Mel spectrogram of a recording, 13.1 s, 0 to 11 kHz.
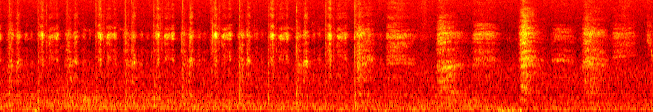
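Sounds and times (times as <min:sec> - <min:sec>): low thuds of jumps: 0:00.0 - 0:07.8
woman breathing hard and gasping: 0:00.0 - 0:12.9.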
